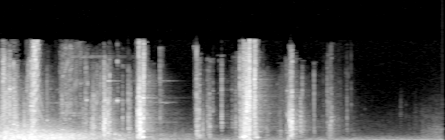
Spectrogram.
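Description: A rifle clicks and clacks as it is reloaded.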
